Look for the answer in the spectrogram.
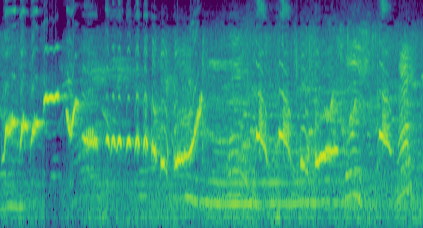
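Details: White-rumped shama singing against a rival: rich, varied phrases of slurred whistles, fast stuttering trills and sharp upward sweeps, with a low steady hum in the background.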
